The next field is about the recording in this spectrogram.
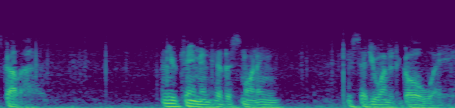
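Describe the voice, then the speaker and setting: Forceful middle-aged husband, husky voice, emphatic delivery, protective, dull 1940s radio recording. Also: male voice, low voice, fairly quick. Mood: firm, resolute. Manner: emphatic, blunt.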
